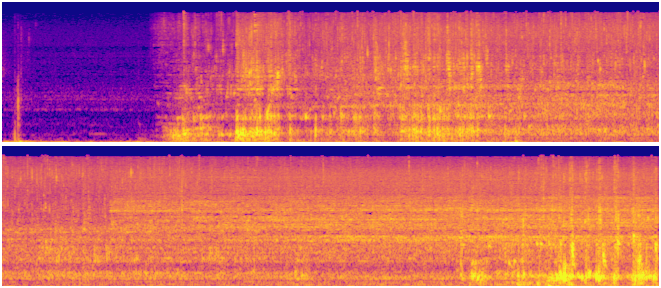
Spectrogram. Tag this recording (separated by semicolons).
bathroom; water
